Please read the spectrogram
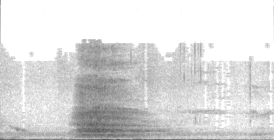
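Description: A man's audible sigh, one breath lasting under a second, heard about half a second in with a low rumble of breath on the microphone.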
